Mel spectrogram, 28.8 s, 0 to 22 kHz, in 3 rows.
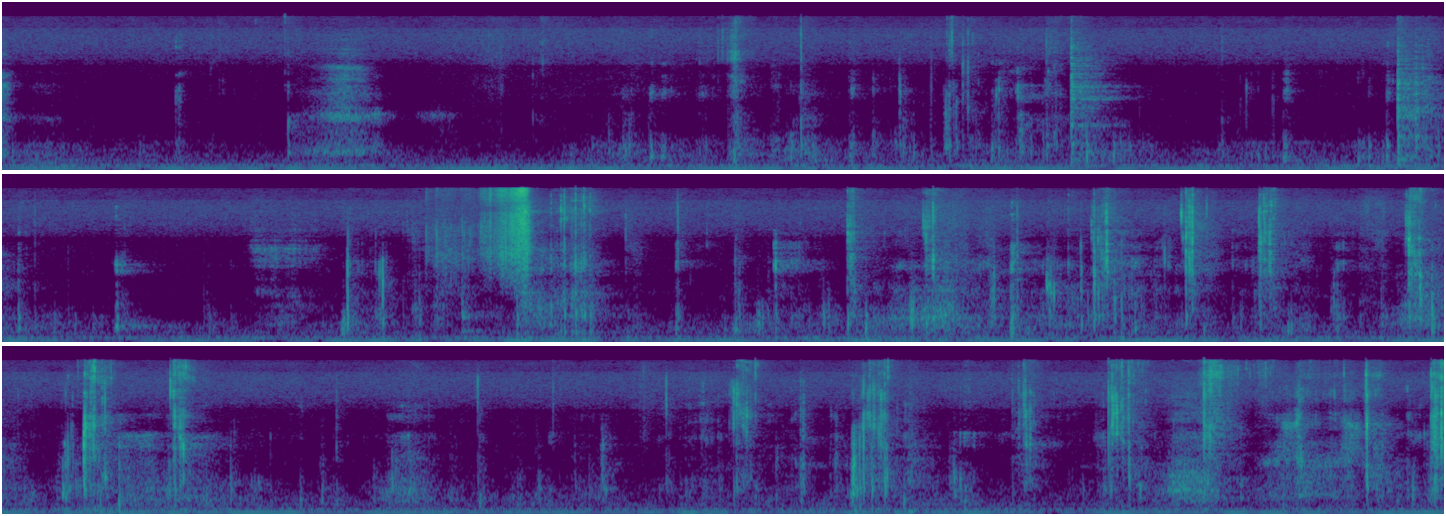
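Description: Close-miked eating of soft idli soaked in sambar: wet chewing with frequent lip smacks and mouth clicks throughout. Around 13 seconds in comes a louder, longer slurp from a spoon of sambar.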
